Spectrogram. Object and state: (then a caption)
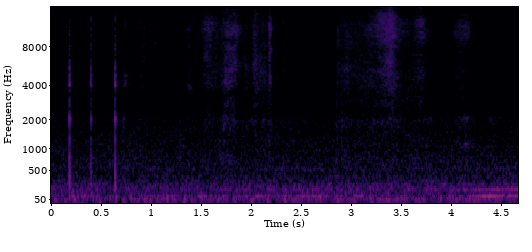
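Metal aerosol can. A hand-sized metal aerosol deodorant can with a blue cap is held in both hands while fingertips tap and scratch on its metal side and bottom end. Three sharp, quick taps with a brief metallic ping come first, followed by soft, continuous bright scratching and rubbing over a low, quiet background.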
